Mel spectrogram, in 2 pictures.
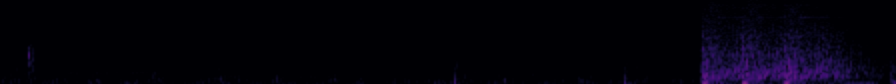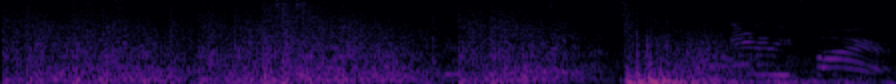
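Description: Gunfire in a video game: quiet background at first, then a sudden burst of dense rapid shots with machine-gun fire and a final louder volley, close and sustained, with voices faint underneath.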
